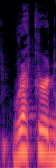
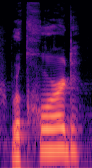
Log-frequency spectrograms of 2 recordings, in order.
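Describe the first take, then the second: First: Record said REH-kurd, stress on the first syllable; REcord as noun. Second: Record said rih-KORD, stress on the second syllable; reCORD as verb. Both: Shown as a demonstration. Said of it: "for the record or record".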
